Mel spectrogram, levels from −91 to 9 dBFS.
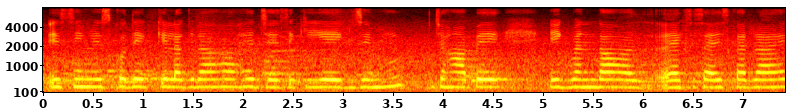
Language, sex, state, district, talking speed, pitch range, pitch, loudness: Hindi, female, Bihar, Sitamarhi, 175 wpm, 255-265 Hz, 260 Hz, -15 LUFS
